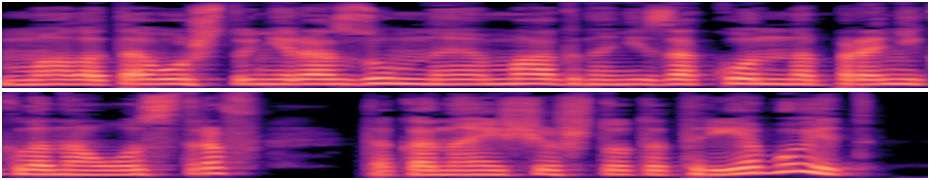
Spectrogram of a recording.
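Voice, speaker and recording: A woman voicing a stern, cruel male island guard who talks with rough scorn, in a read-aloud fantasy story. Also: medium pitch, level tone, normal speed, close to an everyday voice. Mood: angry.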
